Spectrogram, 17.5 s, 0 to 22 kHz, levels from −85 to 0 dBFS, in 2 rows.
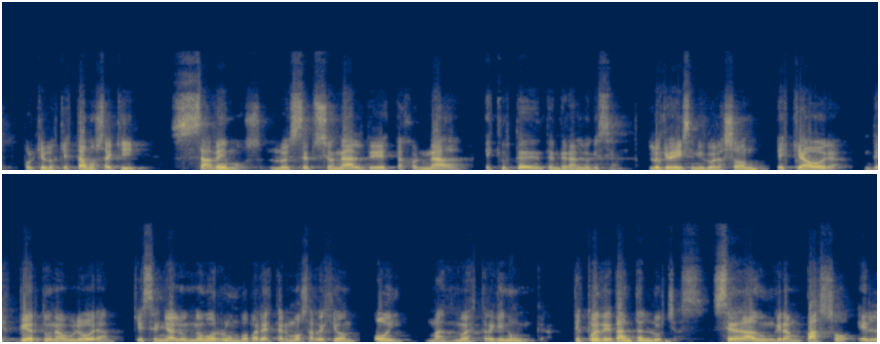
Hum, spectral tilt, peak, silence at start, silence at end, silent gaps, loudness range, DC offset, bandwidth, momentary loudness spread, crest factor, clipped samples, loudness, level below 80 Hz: none; -4 dB/octave; -8 dBFS; 0.25 s; 0 s; 4.76-4.81 s, 10.00-10.04 s, 12.38-12.46 s, 14.35-14.40 s; 2 LU; under 0.1%; 15.5 kHz; 11 LU; 16 dB; under 0.1%; -22 LUFS; -64 dBFS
